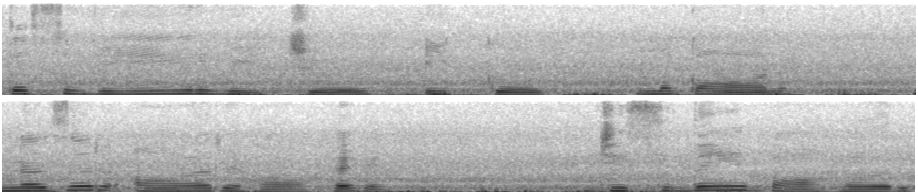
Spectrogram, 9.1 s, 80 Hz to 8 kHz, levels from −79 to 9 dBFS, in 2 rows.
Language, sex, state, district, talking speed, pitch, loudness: Punjabi, female, Punjab, Kapurthala, 70 wpm, 185 Hz, -18 LUFS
